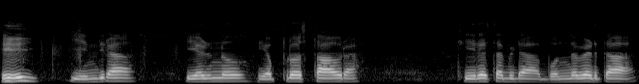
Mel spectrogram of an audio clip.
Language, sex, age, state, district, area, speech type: Telugu, male, 18-30, Telangana, Nalgonda, rural, spontaneous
